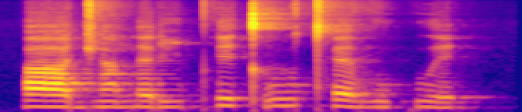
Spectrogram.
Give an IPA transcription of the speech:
aː˨ d͡ʒ ã˨ n ɛ˨ ɾ iː˨ pʰ e˦ kʼ uː˦ tʰ ɛ˦˨ v u˨ kʷ e˨

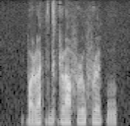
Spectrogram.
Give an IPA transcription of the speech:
p ɒ˩˧ ɭ a˥˧ k d ɛ˧ k ɭ ɑ˧ f ɭ u˥˧ f ɭ ø˧˩ p u˩˧

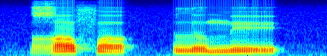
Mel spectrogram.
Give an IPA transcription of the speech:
ʁ ɔ f ɔ | l o m ø

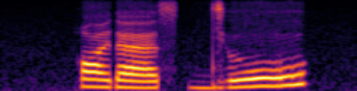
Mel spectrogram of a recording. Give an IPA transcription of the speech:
qʷ i ɾ æ s dʲ o

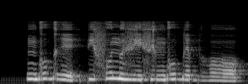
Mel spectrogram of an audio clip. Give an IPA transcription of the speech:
ŋ ɡ o ɡʱ e | pʲ e f ʊ n o vʲ ɛ fʲ ɔ ŋ ɡ o b ɛ bʱ ɔ

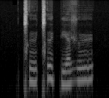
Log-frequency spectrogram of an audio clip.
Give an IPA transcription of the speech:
ǀ ɨ ǀ ɨ pʲ ɐ ʒ ʉ

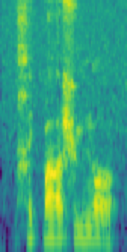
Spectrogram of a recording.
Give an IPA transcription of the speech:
χ i k͡p ɑː ʂ y n ɔ

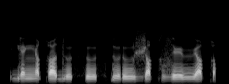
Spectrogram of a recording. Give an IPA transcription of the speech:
ɡ ɛ ŋ ɛ q ʏ d u θ u θ ɗ u ɾ u ʒ ʊ q z ʏ β ʏ q

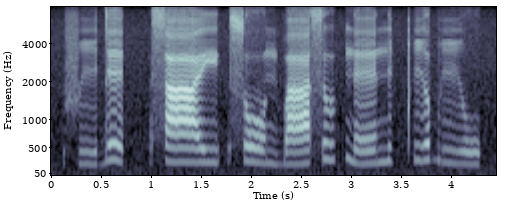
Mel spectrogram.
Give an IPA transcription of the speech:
f iː˩ d e˥˨ t̚ | s aː˧ j | s oː˧˩ n b aː˩˧ s ɯː˧˥ k̚ n eː˩˧ n i˧˩ k̚ pʰ i˧˥ ə̯ b iː˧˩ w

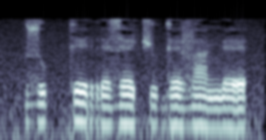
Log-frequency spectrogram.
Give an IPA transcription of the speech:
z u kː e r ɛ z ɛ t͡ʃ ɯ ɡ ɛ v a ŋ ɛ

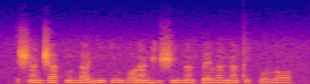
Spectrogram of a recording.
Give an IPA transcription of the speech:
ʃ ã˧ d͡ʒ a˧ k ũ˨ n a˨ j ĩ˧ k ĩ˧ ɡ͡b ɔ˦ ɾ ã˧ ɡ i˨ ʃ i˧ n ã˨ k͡p ɛ˨ l ã˧ ɡ ã˦ t i˦˨ k͡p o˨˦ l ɔ˧

